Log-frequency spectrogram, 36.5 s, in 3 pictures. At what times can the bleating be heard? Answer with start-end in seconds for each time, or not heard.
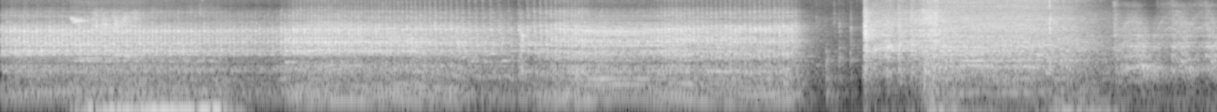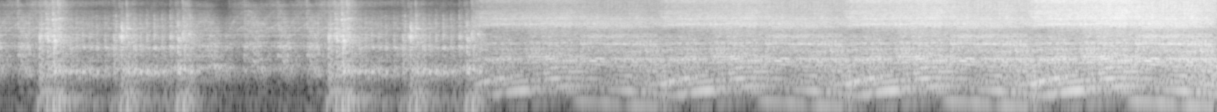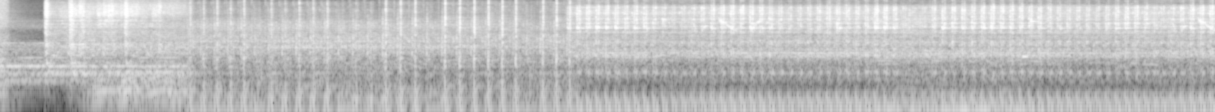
0.7-2.2, 33.0-34.4.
